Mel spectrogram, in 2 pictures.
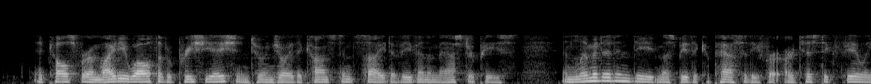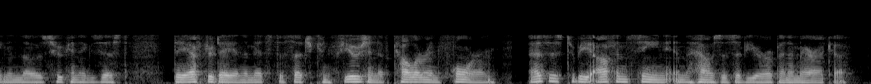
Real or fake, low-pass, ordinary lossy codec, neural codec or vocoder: real; 7.2 kHz; AAC, 16 kbps; none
